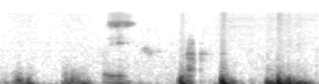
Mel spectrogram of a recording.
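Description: A series of short, muffled low thumps, about three a second.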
